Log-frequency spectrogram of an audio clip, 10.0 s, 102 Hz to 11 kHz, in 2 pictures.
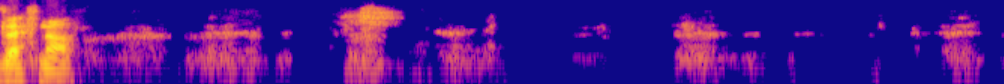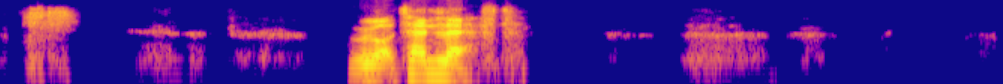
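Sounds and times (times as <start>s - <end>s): man breathing in quick puffs: 0.5s - 2.6s, 4.6s - 6.6s, 8.1s - 9.2s
sharp exhale: 1.7s - 2.1s, 5.2s - 5.4s.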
